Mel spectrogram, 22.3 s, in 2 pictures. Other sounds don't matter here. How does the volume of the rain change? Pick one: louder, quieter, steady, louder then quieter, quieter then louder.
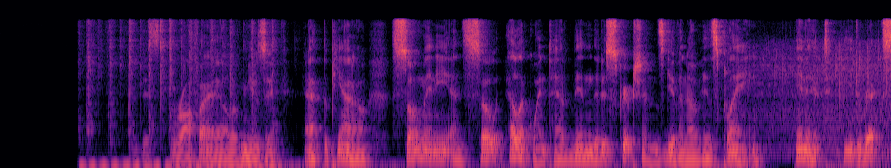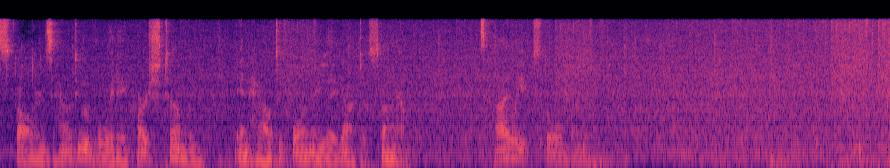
louder.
